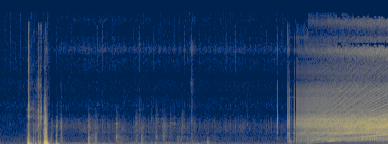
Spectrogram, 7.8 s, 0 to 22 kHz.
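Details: IBM Deskstar 120GXP IC35L120AVVA07-0, 123.5GB, 7200 RPM, 3 platters, hard drive spin-up and spin-down: sharp clicks then a loud rising rough whine from bad spindle bearings.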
